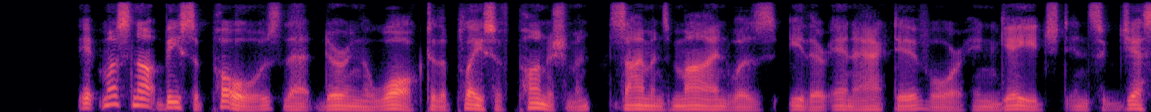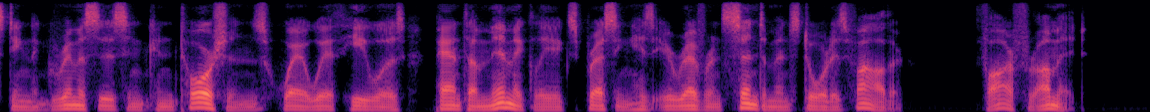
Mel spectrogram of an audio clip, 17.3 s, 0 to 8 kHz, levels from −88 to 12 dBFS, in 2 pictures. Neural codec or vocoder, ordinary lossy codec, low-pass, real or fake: codec, 16 kHz in and 24 kHz out, 1 kbps, XY-Tokenizer; Opus, 64 kbps; 7.2 kHz; fake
